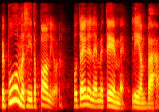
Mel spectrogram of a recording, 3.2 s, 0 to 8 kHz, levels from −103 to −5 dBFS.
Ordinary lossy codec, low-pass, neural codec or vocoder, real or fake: none; 7.2 kHz; codec, 16 kHz, 1 kbps, X-Codec, HuBERT features, trained on LibriSpeech; fake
